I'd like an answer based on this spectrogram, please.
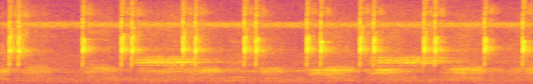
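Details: Angry squirrel calling to scare away a dog and a person, repeating harsh chipping notes, often in twos, about every half second, loud and rhythmic over faint ambient noise.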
